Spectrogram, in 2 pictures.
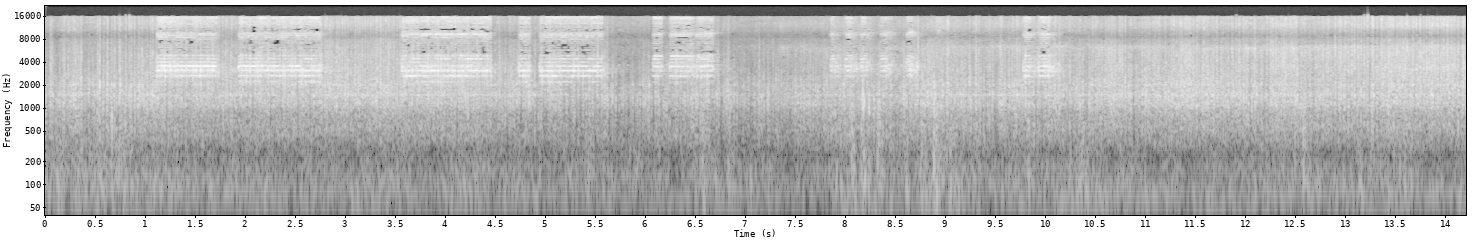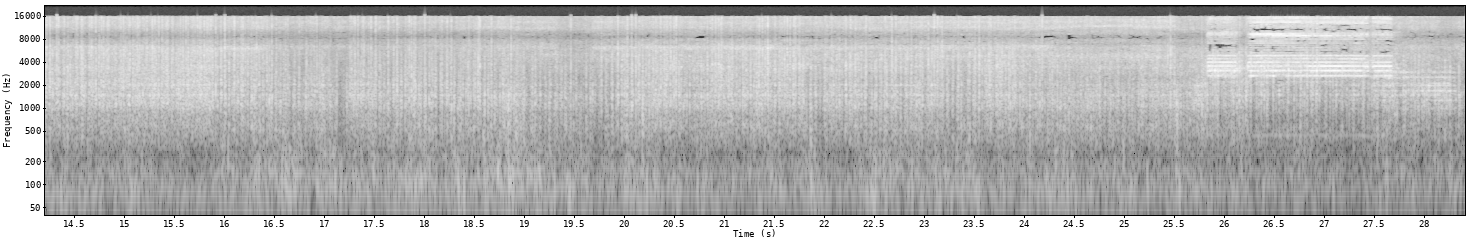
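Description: Motorcycle riding along, a steady run of engine, tyre and wind noise, with a string of short horn blasts in the first ten seconds and again near the end.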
